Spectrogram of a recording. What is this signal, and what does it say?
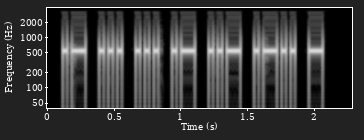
Morse code, heard as a keyed tone, about 36 wpm, 550 Hz. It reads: ASSAULT
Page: news headlines in morse code at 35 wpm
